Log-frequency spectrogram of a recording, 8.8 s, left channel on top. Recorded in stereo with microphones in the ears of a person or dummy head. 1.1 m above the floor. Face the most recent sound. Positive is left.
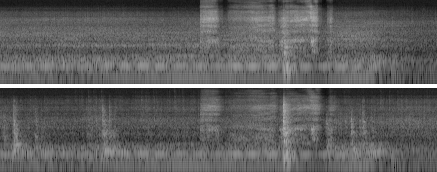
turn(degrees=-45)  # may be behind; listen again after turning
